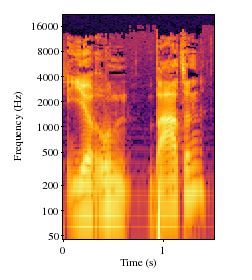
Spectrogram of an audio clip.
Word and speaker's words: Jeroen Baten: So, if you want to visualize that in your Spanish or English, if you would do a Y-E-R-U-N and pronounce that in English, then you have something that sounds pretty familiar to Jeroen.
